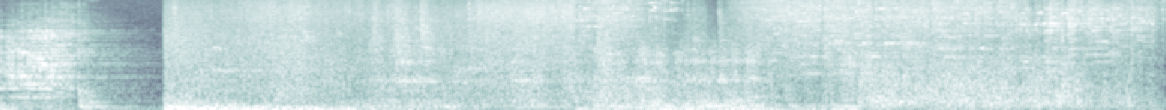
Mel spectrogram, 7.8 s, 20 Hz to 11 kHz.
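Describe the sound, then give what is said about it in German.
A wrecking ball smashes into a dome as a radio-play effect: one heavy crash lands about a second in, followed by a long, dense roar of crumbling, rumbling debris. “Übersteht keine zwei Minuten, die Kuppel! Los! Und kommen Sie sofort raus da! Abrissbirne. Treffer 2.”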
